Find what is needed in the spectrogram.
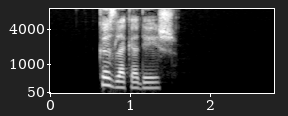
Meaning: transportation
- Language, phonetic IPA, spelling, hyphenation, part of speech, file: Hungarian, [ˈkøzlɛkɛdeːʃ], közlekedés, köz‧le‧ke‧dés, noun, Hu-közlekedés.opus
